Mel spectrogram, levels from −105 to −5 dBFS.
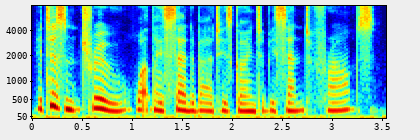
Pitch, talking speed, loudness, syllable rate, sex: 220 Hz, 235 wpm, -17 LUFS, 4.8 syllables/s, female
